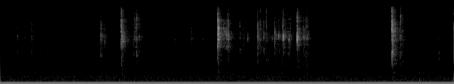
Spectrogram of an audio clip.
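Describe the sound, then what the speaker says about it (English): Scattered keystrokes on a computer keyboard while entering a PowerShell command at the command line, a few clicks and short bursts of taps over a quiet low hum. "type that in at the command line"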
